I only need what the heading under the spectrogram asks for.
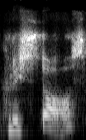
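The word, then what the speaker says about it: Χριστός: god sorry jesus christ christos which is the the right way to say it and its code which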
